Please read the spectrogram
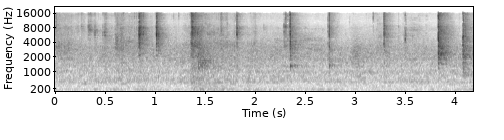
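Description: Scattered light clicks and clinks from eating golgappe off steel tableware: steel spoons and bowls knocking together and crisp puris being cracked open, about eight irregular ticks over a steady low hum.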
